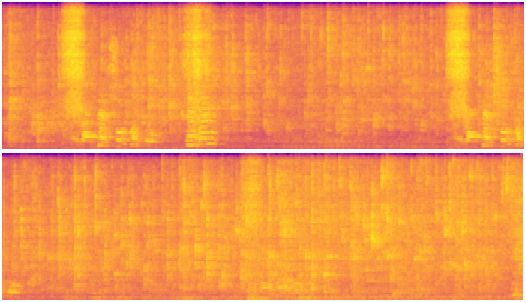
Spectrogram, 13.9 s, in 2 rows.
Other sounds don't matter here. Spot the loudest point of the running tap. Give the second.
11 s.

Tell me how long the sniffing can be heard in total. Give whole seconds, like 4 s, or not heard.
5 s.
